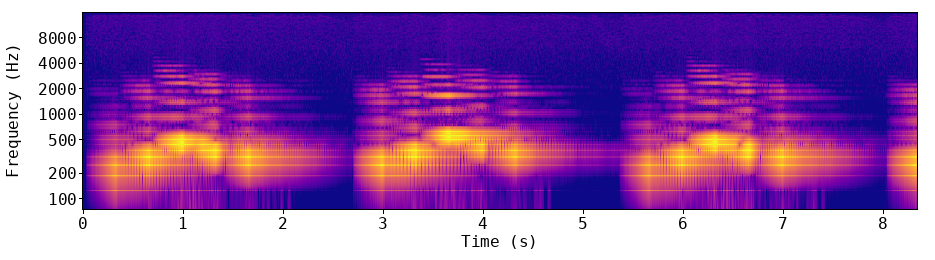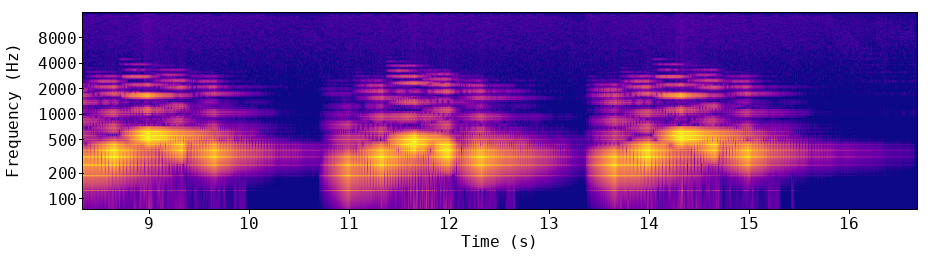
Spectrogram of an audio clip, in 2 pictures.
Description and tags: Created in FL studio
The first loop ive ever created to fit a 8-bit rpg town.
The melody was used to help layer other loops on top to compose a full song
loop, rpg, theme, town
